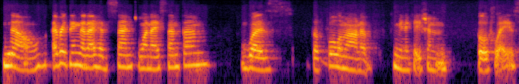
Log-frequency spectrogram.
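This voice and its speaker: Woman on the stand, unhurried pace, short formal replies, dull low-fidelity recording. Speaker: witness testifying. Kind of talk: brief formal testimony answers.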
